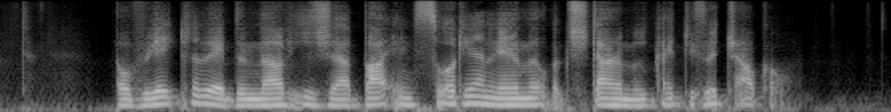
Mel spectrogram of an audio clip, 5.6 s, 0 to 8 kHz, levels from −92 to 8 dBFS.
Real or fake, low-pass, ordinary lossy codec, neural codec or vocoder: fake; none; none; codec, 16 kHz, 0.5 kbps, FreqCodec, larger model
